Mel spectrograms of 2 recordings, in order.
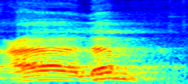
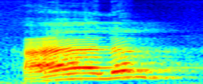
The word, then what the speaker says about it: عَالَم: Et celui qui va méditer sur ce monde, Al-Alam, avec un fatha sur le lam, un fatha sur le lam, Alam, le monde, Alim, ça s'écrit de la même manière avec la haraka qui change. Une kasra sur le lam, c'est un savant.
